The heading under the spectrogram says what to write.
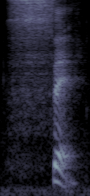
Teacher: And this is a regular hard S. No contact, no softening. Regular hard S.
